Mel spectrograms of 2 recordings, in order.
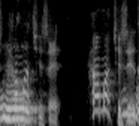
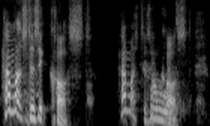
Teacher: I would use a lot of intonation with these questions. How much is it? How much is it? So the voice goes up and down.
